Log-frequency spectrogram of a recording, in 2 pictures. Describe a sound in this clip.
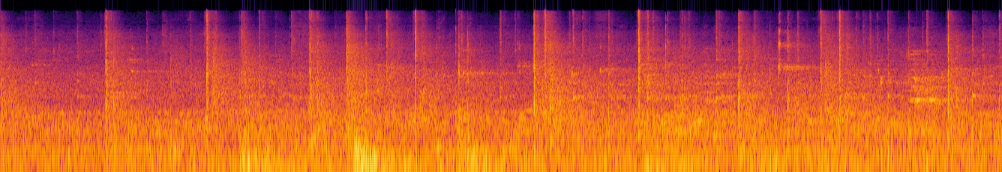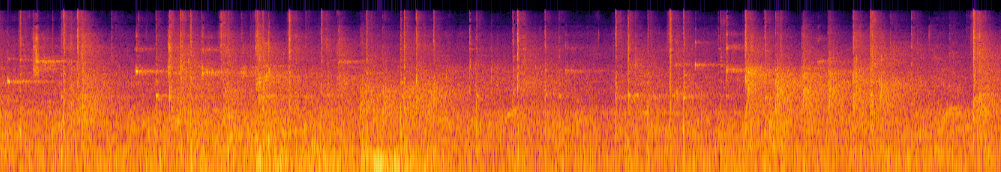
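Rackets strike a shuttlecock with sharp pops in a rally.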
